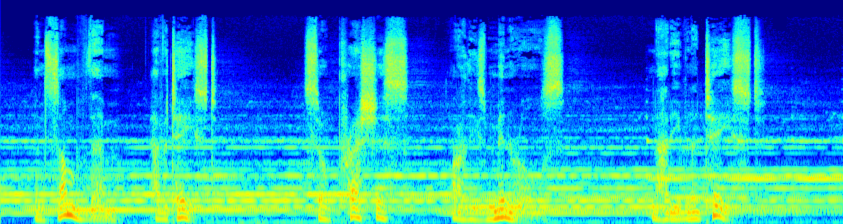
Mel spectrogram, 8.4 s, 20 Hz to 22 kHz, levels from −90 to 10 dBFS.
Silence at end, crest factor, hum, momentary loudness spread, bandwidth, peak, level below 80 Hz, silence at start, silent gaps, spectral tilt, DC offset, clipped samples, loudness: 0 s; 18 dB; none; 9 LU; 16.5 kHz; -4 dBFS; -54 dBFS; 0 s; none; -3.5 dB/octave; under 0.1%; under 0.1%; -22 LUFS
